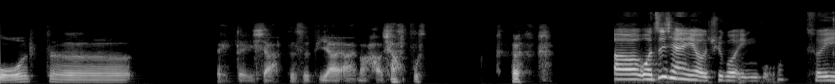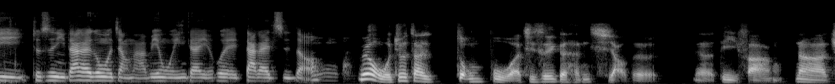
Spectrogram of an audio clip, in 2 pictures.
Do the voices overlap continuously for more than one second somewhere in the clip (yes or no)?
no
